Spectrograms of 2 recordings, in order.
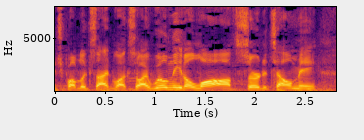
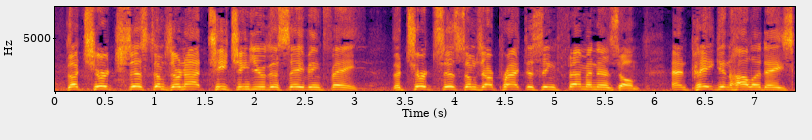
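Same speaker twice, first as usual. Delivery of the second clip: street sermon; 5 semitones higher than usual. Real, not acted. Street preacher warning the crowd outside the event, preaching. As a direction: call the passers-by to repent.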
